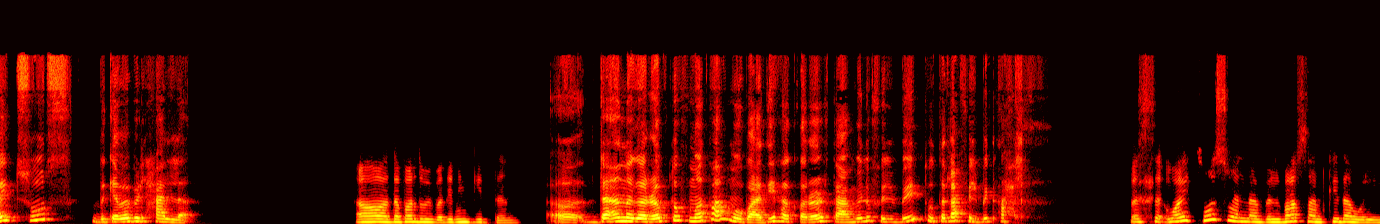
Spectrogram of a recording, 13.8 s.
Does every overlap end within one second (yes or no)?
yes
